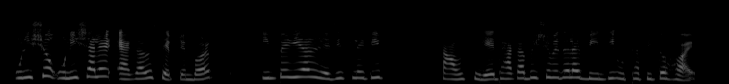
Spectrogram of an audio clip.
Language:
Bangla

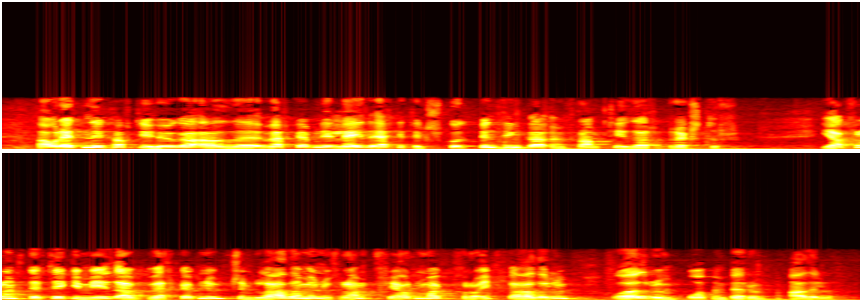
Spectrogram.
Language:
Icelandic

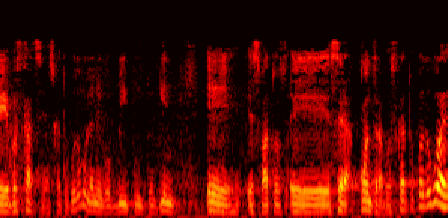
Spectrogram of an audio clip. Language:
Basque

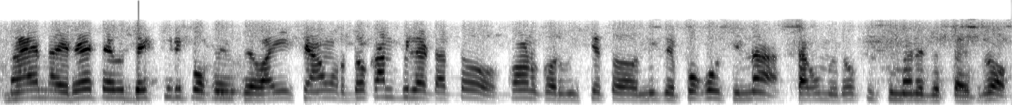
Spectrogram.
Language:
Odia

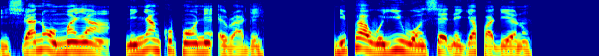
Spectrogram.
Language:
Akan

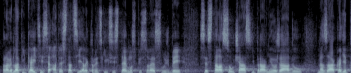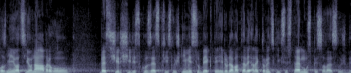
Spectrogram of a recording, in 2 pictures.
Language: Czech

